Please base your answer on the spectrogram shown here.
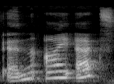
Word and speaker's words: NYX: NYX, I believe, although it's spelled NYX, there's a goddess whose name is NIX, NYX in Greek mythology?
